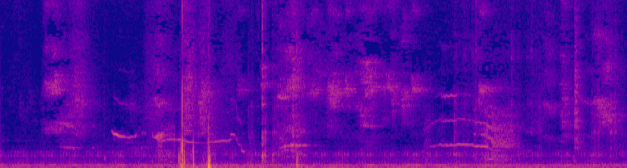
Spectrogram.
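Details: Hand-raised blue-eyed cockatoo chick begging: thin whistled notes that slide and bend, in a few short bouts, with sharp clicks and knocks and a steady low hum throughout.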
